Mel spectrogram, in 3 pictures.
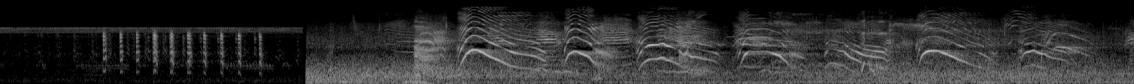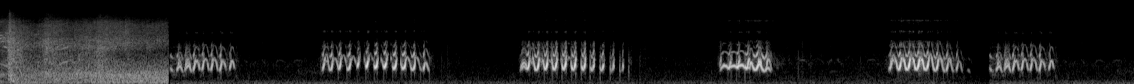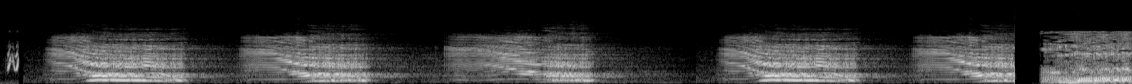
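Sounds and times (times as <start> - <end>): long wavering animal calls: 4.2 - 10.9, 18.6 - 19.1.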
